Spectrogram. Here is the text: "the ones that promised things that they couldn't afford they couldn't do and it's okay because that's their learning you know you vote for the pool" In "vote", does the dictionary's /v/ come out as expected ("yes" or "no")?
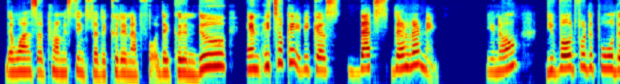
yes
